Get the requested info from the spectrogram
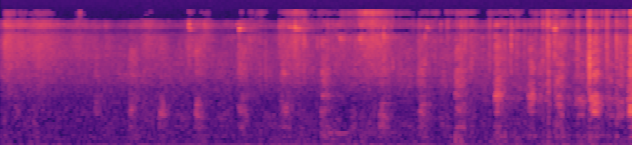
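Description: A dog panting faintly as it trots along a dirt path, with soft, irregular steps that get louder near the end.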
